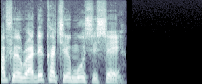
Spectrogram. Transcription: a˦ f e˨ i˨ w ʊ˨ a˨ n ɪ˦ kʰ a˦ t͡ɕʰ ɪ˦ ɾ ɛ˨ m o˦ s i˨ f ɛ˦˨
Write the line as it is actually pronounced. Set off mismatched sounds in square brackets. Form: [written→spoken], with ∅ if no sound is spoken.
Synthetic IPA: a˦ f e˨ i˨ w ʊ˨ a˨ [n→d] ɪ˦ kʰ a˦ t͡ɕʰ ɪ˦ ɾ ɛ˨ m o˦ s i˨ [f→s] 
